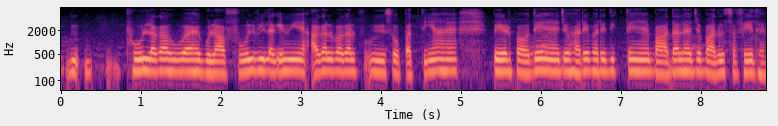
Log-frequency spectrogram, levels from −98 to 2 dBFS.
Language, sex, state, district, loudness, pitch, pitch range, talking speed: Hindi, female, West Bengal, Purulia, -20 LUFS, 175 Hz, 165-180 Hz, 205 wpm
